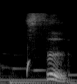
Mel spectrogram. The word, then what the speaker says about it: 四: In Mandarin Chinese, the word for number 4 is written as 四 and pronounced 四. And if you say that out loud, 四, it sounds remarkably similar to the word for death, which is written as 死 and pronounced 死. The main difference is in something called tones.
